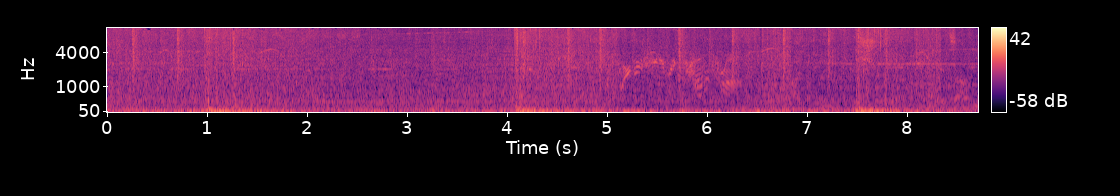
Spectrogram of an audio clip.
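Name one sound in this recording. Heavy crashes boom now and then.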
